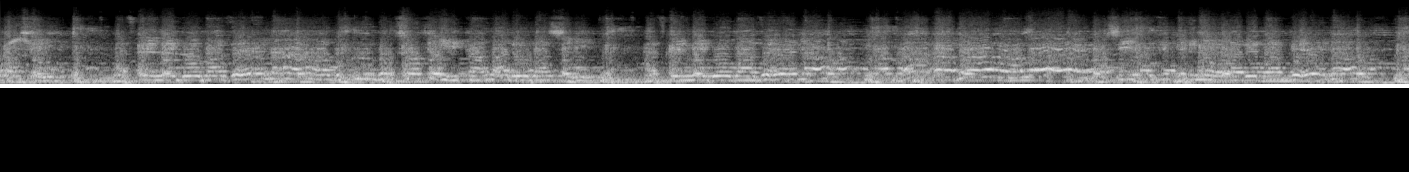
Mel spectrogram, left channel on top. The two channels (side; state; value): right; silent; digital silence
